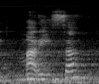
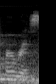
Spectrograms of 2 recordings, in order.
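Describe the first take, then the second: First: The R is rolled. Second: The R is said without a roll. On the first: This is how the name is properly pronounced. "how you pronounce it is uh, Mari Marisa" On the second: This is an acceptable version others may use. "you could call me Marissa. I don't mind"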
